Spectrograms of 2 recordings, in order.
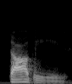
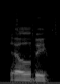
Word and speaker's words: Delby: We're gonna find out later that her name's Dobby, right? That's how it's pronounced. Delby. W. Delby? Mm-hmm. Yes, Delby.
